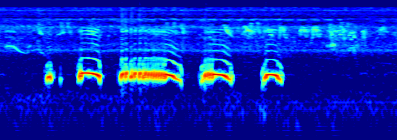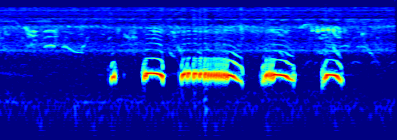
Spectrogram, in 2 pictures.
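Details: Spotted dove used as a decoy bird, repeating its cooing phrase twice. Each phrase is a soft pip, a hoot, a long burred trill, then two or three short descending coos, separated by a quiet pause.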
